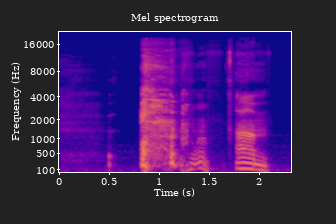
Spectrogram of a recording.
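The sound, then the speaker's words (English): A loud cough bursts out, followed by a short rasping hack and a brief voiced, throaty sound, all heard alone without speech. “I was going to do the dramatic pause and then speak, and then I coughed, of course.”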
